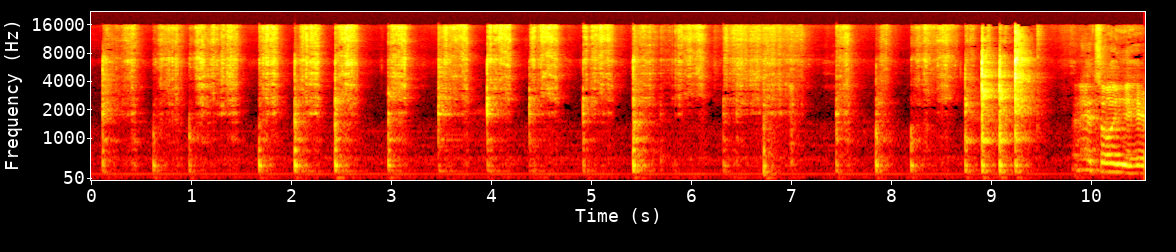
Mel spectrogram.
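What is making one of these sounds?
A wooden spatula scrapes and taps against the bottom of a metal pot.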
